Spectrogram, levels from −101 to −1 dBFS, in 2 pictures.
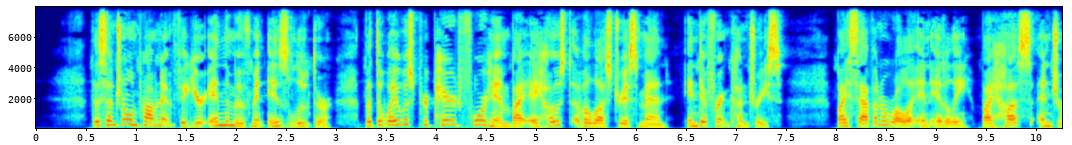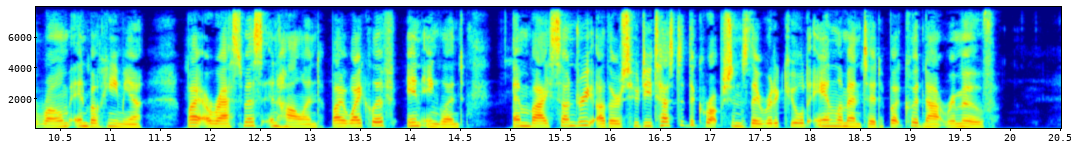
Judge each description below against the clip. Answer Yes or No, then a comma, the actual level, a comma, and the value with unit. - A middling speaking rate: Yes, average, 175 wpm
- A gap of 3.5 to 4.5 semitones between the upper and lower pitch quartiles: Yes, average, 4.1 semitones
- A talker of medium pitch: No, high, 200 Hz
